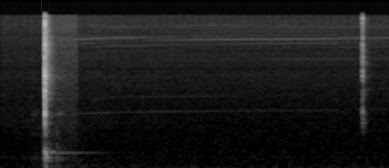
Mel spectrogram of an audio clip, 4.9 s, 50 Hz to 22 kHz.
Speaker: So that 9.5K whine seems to be coming from inside the unit, and it appears to be coming from the right hand side of the unit.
